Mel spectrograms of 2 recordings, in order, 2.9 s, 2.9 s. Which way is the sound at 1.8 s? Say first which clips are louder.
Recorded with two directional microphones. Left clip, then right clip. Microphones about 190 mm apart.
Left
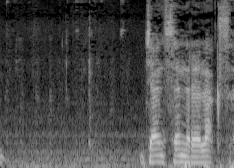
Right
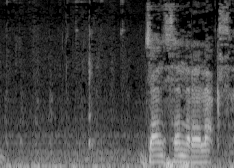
Left 2 dB; 10° left (ahead or behind).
